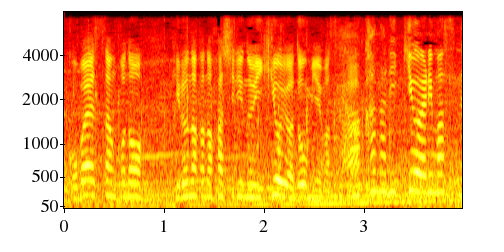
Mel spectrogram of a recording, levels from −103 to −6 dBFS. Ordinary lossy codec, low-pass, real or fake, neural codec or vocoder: none; 7.2 kHz; real; none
